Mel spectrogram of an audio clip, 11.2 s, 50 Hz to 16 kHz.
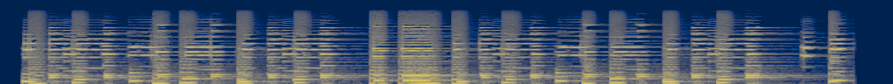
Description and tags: Circus theme
A simple loop, approx 11 seconds, slightly dissonant in places, 3 synth parts
carnival, circus, loop, music, synth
